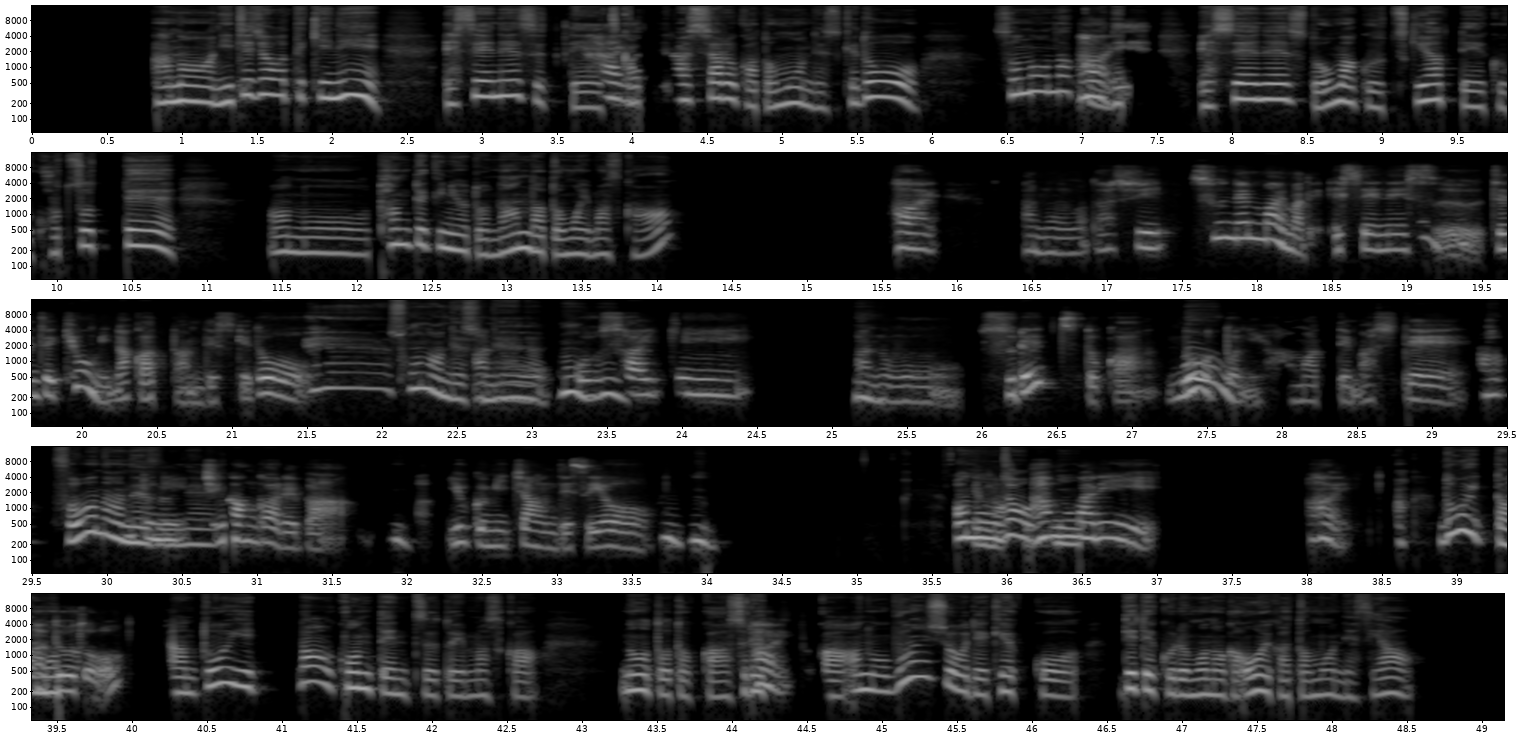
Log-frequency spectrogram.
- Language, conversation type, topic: Japanese, podcast, SNSとうまくつき合うコツは何だと思いますか？
- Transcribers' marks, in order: tapping; other noise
